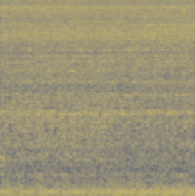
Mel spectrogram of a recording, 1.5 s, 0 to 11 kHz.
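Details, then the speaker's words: 1967 Chevrolet C50 dump truck, sat for about two years, running again after three hours of work including new NGK spark plugs: deep, even idle rumble with no stumbles; runs smoothly. "so just three hours on the C 50 and it's back running again pretty sweet puts in here for about two years so it's good to hear it jump back into life after just a little"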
